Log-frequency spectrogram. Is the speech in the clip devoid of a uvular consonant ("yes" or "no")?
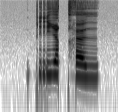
no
